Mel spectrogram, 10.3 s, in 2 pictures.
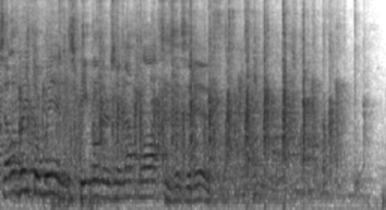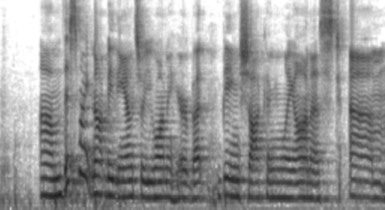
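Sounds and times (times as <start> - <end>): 
speech: 0.0 - 3.1, 5.7 - 10.2
crowd clapping: 0.0 - 5.1.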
